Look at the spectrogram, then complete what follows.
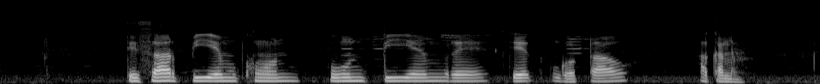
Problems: none marked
